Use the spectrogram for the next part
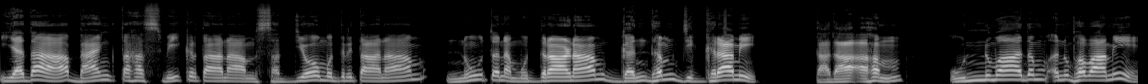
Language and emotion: Sanskrit, happy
